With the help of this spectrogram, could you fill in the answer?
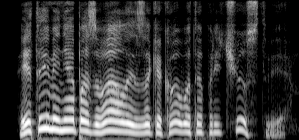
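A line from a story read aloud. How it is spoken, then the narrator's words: Laughing. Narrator (Russian): рассмеялся Крис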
